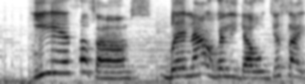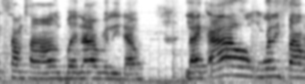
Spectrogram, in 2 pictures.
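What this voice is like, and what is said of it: Strong Southern US accent. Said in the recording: “Did she sound like honey and molasses on a biscuit? ... You have a strong accent.”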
